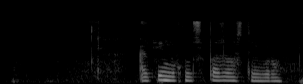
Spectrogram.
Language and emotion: Russian, neutral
